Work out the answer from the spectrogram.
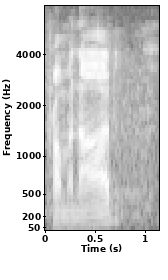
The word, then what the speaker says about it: Promenade: the basis for project Promenade which I know is also sometimes pronounced prominade uh and the results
